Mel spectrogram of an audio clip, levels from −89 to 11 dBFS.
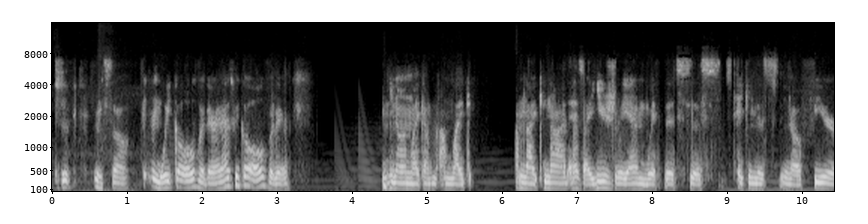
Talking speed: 195 wpm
